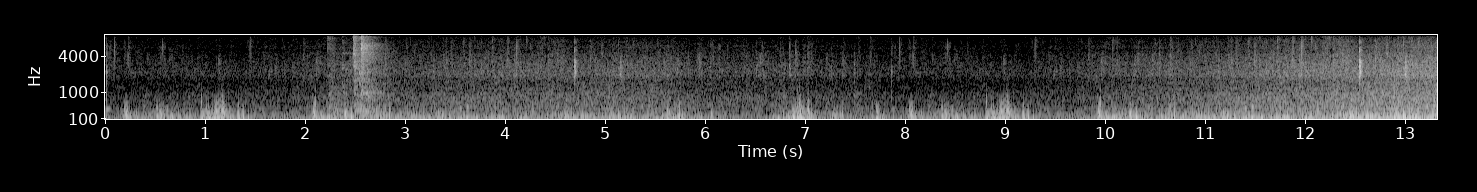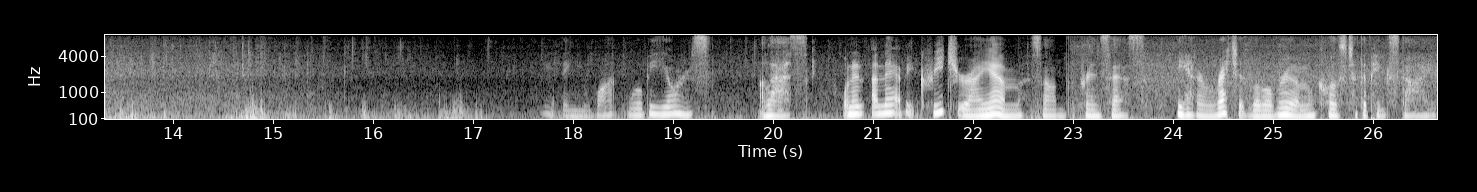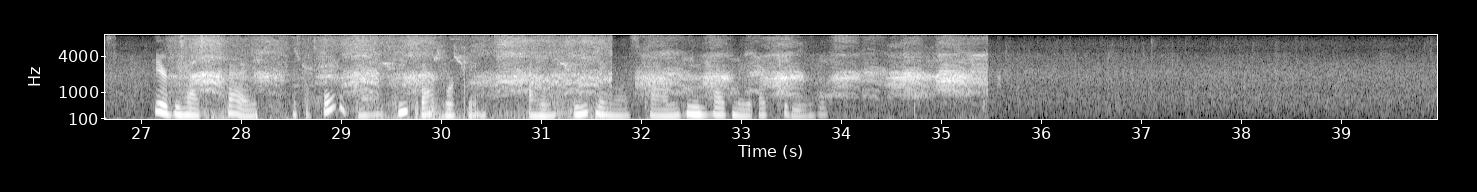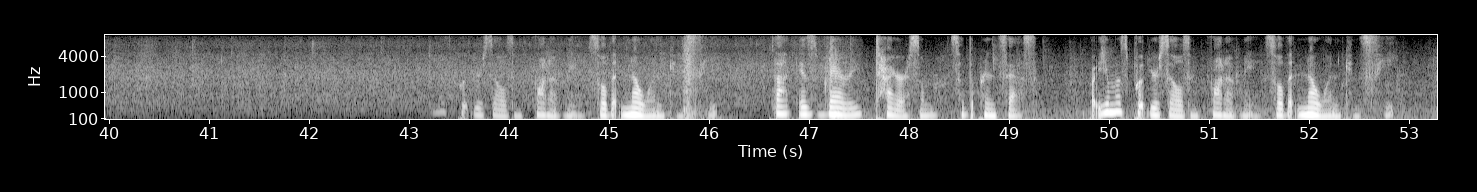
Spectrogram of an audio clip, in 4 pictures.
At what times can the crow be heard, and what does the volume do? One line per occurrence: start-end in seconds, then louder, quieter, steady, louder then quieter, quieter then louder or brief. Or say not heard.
27.2-35.6 steady.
